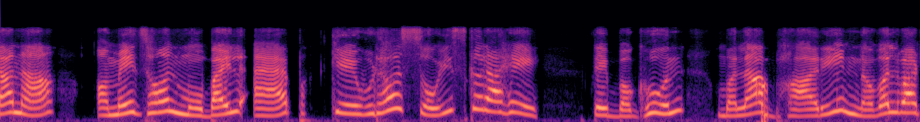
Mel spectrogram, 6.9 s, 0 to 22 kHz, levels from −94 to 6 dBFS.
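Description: At 3.15 to 3.73 s, after "अमेझॉन मोबाईल अॅप केवढं", and at 5.63 to 5.93 s, after "ते बघून", there is a lost packet rebuilt from error correction. Low-bitrate copies filled the lost packets. No gap, but the sound turns rougher and noisier.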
